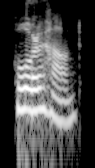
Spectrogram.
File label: "horehound", Indian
